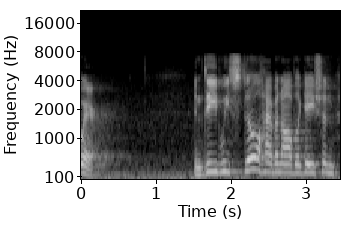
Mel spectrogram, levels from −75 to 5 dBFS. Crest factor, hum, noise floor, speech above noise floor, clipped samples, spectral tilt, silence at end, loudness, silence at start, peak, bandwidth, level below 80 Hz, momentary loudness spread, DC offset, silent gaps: 18 dB; none; -40 dBFS; 21 dB; under 0.1%; -3.5 dB/octave; 0 s; -18 LUFS; 0 s; -2 dBFS; 7.6 kHz; -42 dBFS; 12 LU; under 0.1%; none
